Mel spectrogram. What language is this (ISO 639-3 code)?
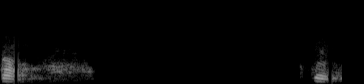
san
